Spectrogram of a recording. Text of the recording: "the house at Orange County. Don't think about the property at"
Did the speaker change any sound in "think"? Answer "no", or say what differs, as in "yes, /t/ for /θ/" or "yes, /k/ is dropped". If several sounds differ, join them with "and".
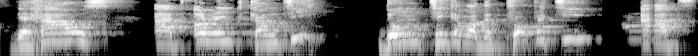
no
